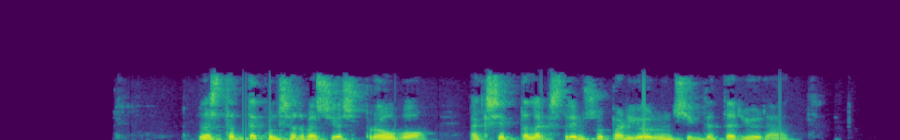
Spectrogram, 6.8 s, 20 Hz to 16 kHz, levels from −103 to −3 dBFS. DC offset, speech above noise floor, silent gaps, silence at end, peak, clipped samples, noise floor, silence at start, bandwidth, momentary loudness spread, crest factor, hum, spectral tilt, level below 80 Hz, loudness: under 0.1%; 42 dB; none; 0.8 s; 0 dBFS; under 0.1%; -58 dBFS; 1.5 s; 8 kHz; 7 LU; 16 dB; none; -6 dB/octave; -52 dBFS; -17 LUFS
